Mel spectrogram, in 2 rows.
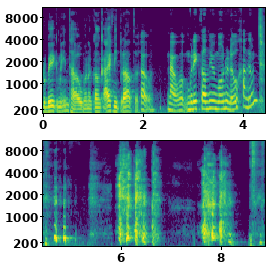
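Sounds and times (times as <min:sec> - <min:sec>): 
speech: 0:00.0 - 0:05.5, 0:08.2 - 0:08.8
person coughing: 0:05.9 - 0:06.9, 0:07.6 - 0:08.8.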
